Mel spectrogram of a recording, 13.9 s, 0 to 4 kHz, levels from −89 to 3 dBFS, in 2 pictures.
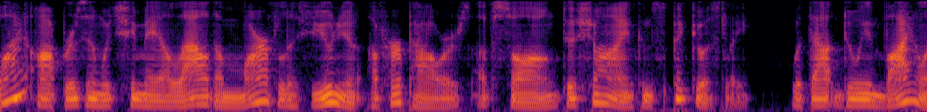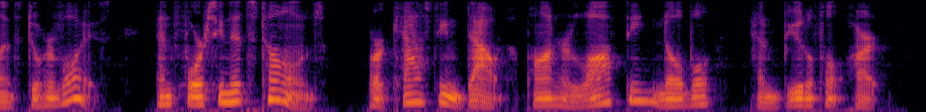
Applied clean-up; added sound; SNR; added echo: none; none; none; none.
